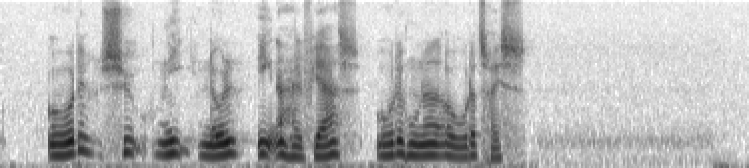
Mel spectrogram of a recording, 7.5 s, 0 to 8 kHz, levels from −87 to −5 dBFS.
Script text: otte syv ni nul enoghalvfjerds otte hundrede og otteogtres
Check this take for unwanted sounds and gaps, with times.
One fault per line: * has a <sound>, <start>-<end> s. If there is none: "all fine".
all fine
